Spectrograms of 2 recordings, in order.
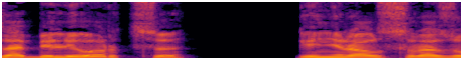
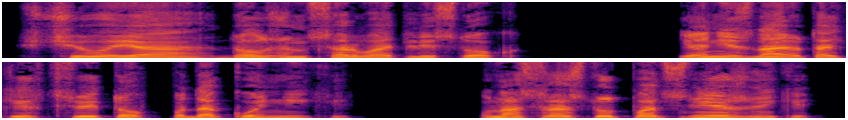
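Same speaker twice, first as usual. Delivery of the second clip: baffled native; 6 semitones higher than usual. A narrator's reading. Baffled second native questions order.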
